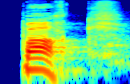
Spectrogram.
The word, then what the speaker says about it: parc: However, 4 consonants are often pronounced at the ends of words. Prononcez, s'il vous plaît. Parc.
